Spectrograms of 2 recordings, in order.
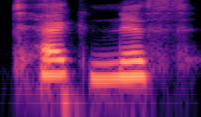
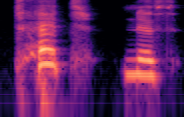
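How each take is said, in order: First: The word is said with a k sound inside. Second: The word is said with a t sound inside. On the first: The speaker calls it wrong. "the bitch even got me saying it wrong" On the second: The speaker calls it right. "There's no K at the end, or the the middle and the end"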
